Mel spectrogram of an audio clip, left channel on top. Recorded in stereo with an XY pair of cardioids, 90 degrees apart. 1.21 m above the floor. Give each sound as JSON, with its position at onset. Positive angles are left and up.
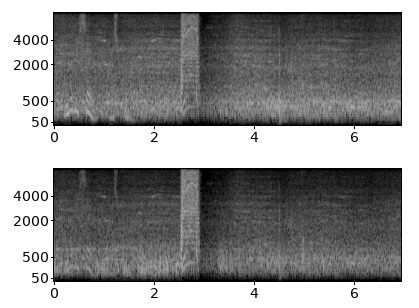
{"t": 0.2, "sound": "a man speaking", "azimuth_deg": 60}
{"t": 2.5, "sound": "a drill", "azimuth_deg": -25}
{"t": 4.5, "sound": "a cupboard door", "azimuth_deg": 55}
